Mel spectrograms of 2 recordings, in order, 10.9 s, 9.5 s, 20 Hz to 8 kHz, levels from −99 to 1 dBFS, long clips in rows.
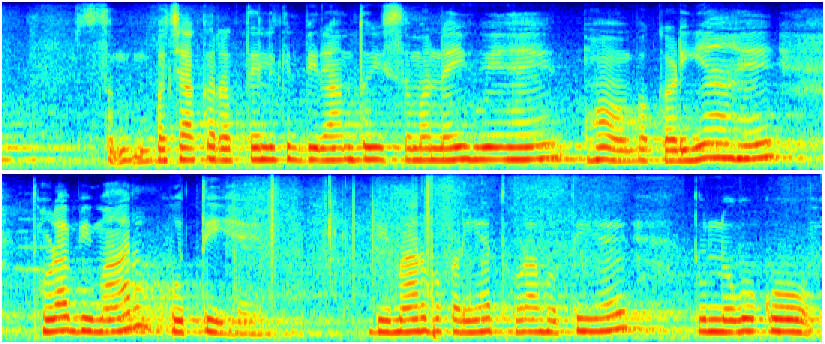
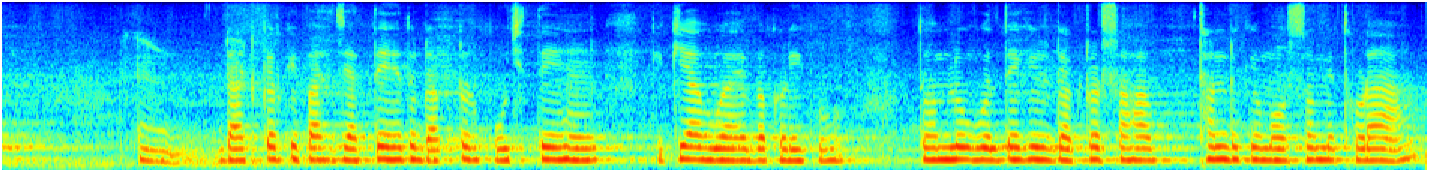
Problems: constant background noise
